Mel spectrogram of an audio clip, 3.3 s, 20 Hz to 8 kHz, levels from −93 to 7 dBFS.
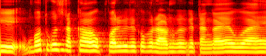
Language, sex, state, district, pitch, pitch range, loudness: Hindi, female, Bihar, Patna, 205 Hz, 185-220 Hz, -14 LUFS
